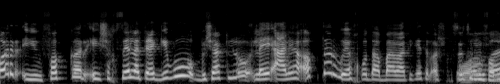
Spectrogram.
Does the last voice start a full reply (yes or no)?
yes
